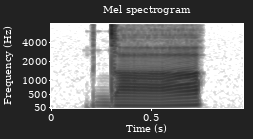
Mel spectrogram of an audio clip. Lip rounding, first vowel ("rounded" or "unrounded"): unrounded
